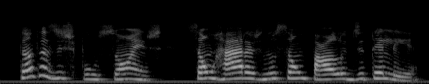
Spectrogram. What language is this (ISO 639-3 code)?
por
